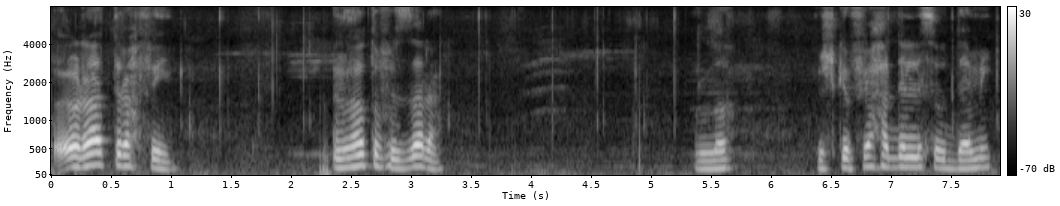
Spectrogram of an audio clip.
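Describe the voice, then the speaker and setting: A man with an Egyptian accent, hosting a gaming channel and narrating a horror game, jumpy and quick to yelp and repeat words when startled. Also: fairly high pitch, dark tone. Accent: Egyptian Arabic.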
